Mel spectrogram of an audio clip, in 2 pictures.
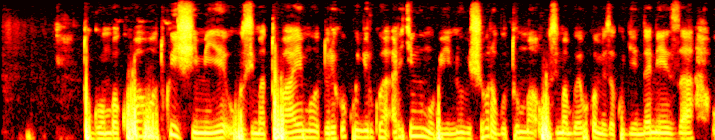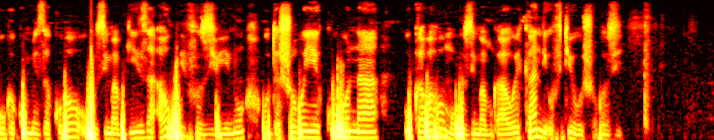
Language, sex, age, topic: Kinyarwanda, male, 18-24, health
